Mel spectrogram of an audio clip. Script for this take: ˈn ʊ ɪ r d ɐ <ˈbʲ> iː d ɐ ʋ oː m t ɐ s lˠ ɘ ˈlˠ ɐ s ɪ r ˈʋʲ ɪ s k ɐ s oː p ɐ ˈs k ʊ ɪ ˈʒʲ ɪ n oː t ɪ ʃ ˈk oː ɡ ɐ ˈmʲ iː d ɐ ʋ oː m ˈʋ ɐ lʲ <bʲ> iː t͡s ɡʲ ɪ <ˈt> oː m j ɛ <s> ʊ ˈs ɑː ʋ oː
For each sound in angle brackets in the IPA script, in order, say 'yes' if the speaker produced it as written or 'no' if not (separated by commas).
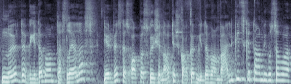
yes, no, yes, no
